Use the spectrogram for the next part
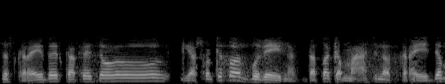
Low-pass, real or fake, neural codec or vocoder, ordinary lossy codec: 3.6 kHz; real; none; AAC, 16 kbps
